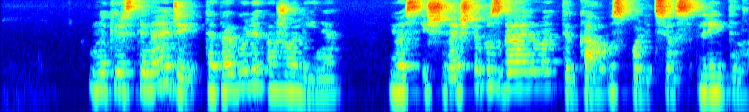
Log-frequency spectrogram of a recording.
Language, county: Lithuanian, Alytus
